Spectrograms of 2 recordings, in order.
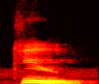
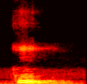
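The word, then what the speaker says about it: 九: Kemudian kanji nomor 9 yaitu kyu, juga bisa dibaca ku.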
